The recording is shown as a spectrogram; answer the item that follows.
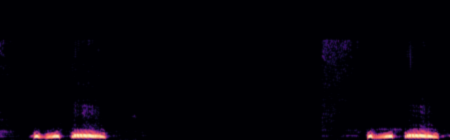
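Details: Two well-separated cooing phrases from a spotted dove, male and female birds heard for training captive doves: each is a quick rising note and then a sustained mellow coo, with about four seconds of silence between.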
